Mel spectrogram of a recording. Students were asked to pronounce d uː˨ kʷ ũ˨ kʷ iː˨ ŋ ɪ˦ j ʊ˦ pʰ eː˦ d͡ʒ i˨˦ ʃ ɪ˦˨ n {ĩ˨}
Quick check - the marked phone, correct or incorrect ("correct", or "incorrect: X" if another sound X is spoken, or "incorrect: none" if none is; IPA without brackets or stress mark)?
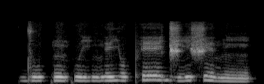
correct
